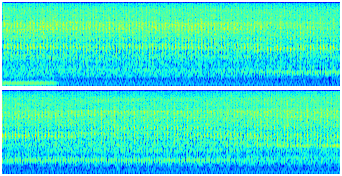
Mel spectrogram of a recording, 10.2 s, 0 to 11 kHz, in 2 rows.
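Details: Audi TT 225hp BAM engine at idle: rapid ticking clatter at about four knocks per second. It is still present after replacing the lifters, chain tensioner and full timing. Compression reads 6.5 and 8 bar on two cylinders and 10 bar on the others. Cause undetermined.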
